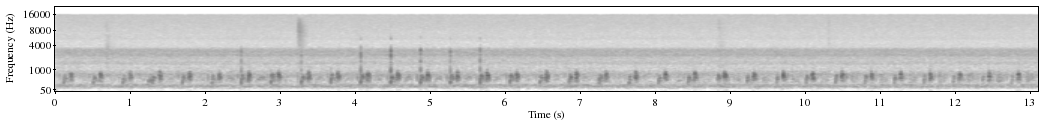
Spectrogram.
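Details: Fetal heartbeat at 16 weeks 4 days of pregnancy on Doppler: rapid, regular whooshing pulses at about 145 beats a minute. The baby gives a kick later in the recording.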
